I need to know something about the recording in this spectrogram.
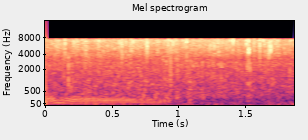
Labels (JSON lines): {"label": "biophony", "recorder": "SoundTrap 300"}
